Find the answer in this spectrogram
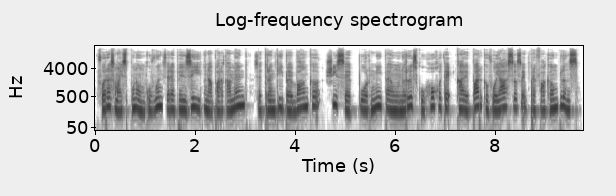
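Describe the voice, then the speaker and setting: A woman narrating a novel as an audiobook, in a steady storytelling manner. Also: mid-range voice, hardly any pauses, no echo, clean studio sound.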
